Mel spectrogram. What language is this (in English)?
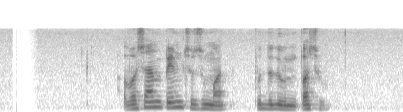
Sinhala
